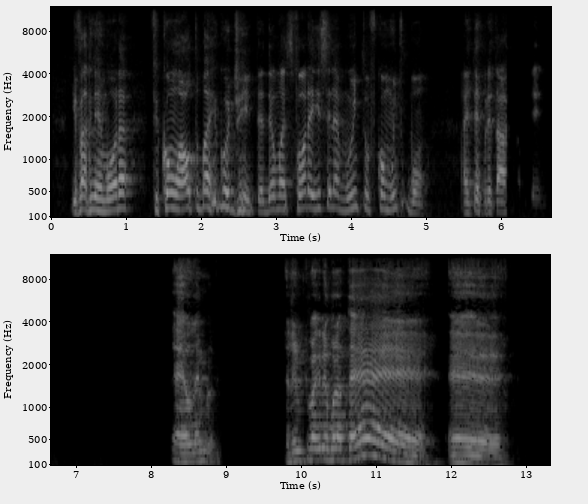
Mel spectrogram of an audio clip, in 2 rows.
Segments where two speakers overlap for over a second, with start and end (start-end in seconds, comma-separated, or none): none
